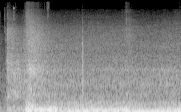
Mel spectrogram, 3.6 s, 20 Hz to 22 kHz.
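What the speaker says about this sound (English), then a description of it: "So let's fire the car up" A 1973 Mercury Cougar engine cranks and catches, then settles into a steady, loud idle rumble close by.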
